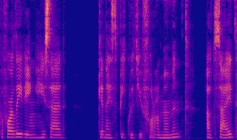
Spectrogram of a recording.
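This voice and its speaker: At a moderate pace, a woman speaks in a fairly low pitch. The recording is very clean, with a silent background. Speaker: author reading her own novel aloud. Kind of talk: literary audiobook reading, first-person narration with character dialogue.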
